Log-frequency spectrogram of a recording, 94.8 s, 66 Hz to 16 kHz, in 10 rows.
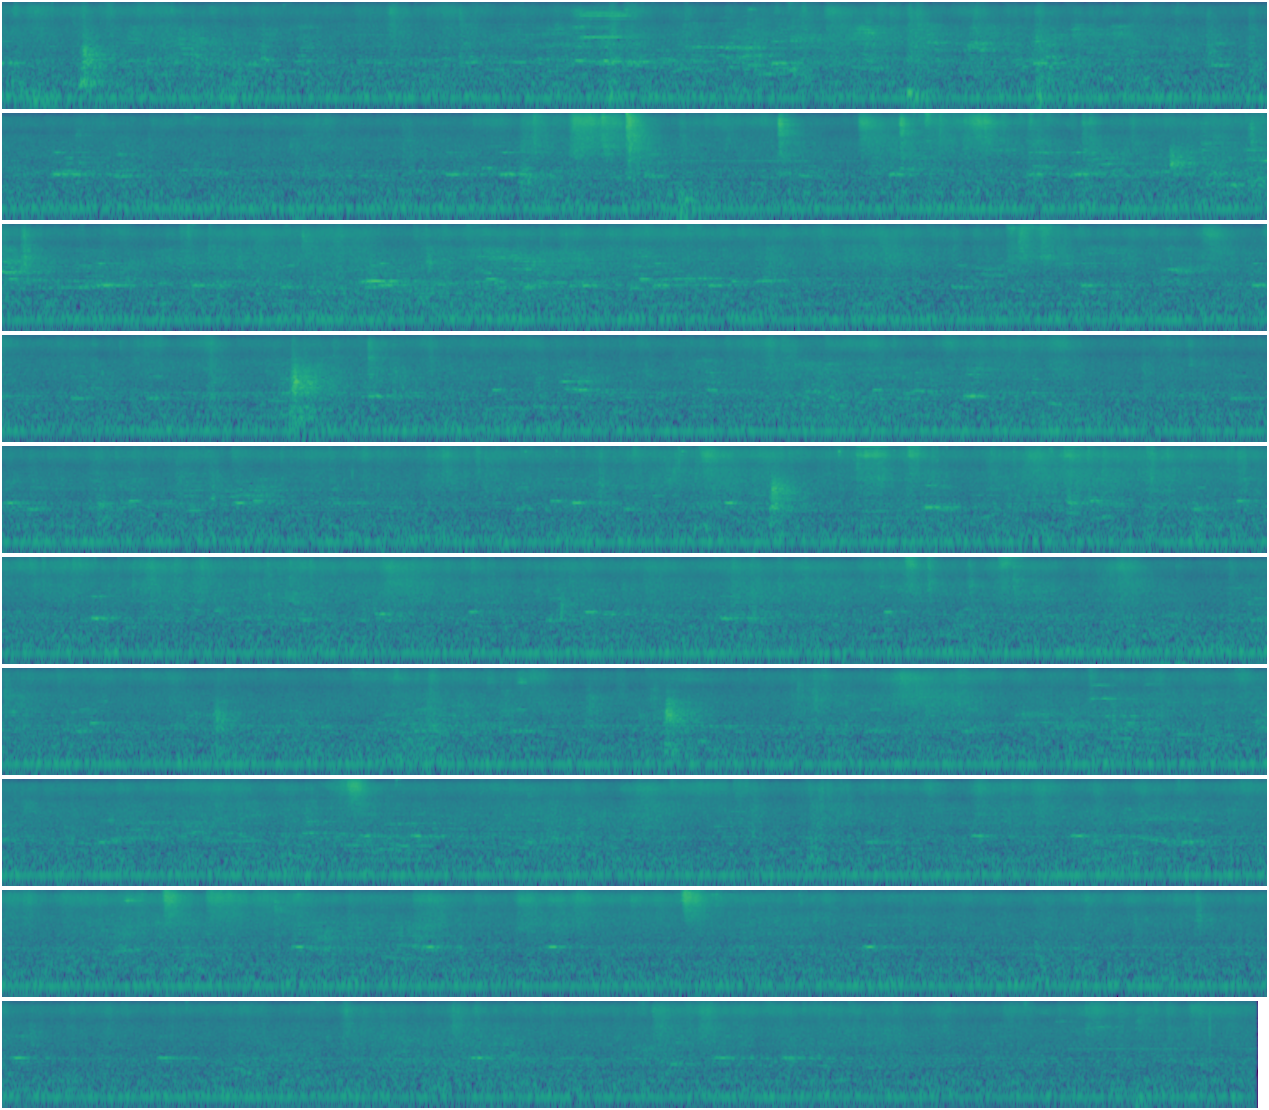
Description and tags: Recorded with Zoom H4n
On board Stereo Mics
The ambience of the checkout area of Walmart.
